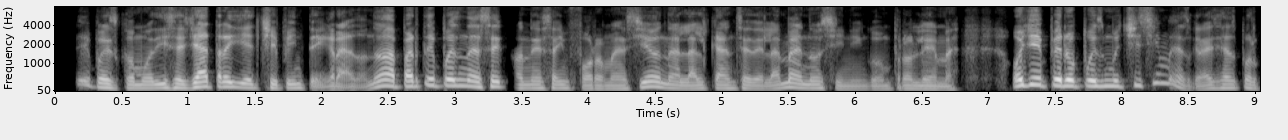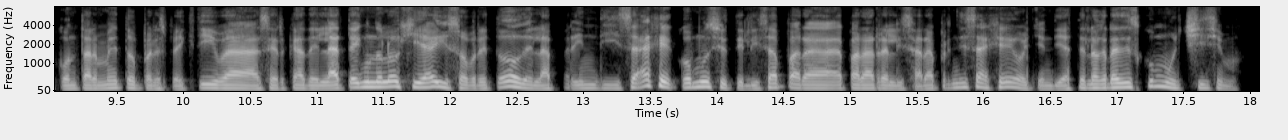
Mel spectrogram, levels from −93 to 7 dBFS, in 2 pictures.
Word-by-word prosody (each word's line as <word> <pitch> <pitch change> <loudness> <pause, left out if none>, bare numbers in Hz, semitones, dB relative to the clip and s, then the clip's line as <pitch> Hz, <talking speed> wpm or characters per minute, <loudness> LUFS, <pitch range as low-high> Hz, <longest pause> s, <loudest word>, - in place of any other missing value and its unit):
Y, 125 - -5
pues, 140 -6 +2
como 120 0 -1
dices, 135 0 +2
ya 170 +4 +8
trae 170 -5 +3
el 130 - -2
chip 130 0 -1
integrado, 130 -2 -3
¿no? 190 +8 +3
Aparte, 190 +4 +4
pues, 215 -1 +5
nace 180 -2 +3
con 125 -5 -6
esa 125 0 -3
información 110 +7 -2
al 115 -3 -2
alcance 115 +1 -3
de 110 -1 -4
la 115 +5 -4
mano 130 -5 0
sin 105 -4 -5
ningún 100 +1 -10
problema. 105 -3 -5 0.4
Oye, 230 +5 +7
pero, 205 -4 +9
pues, 195 -1 +5
muchísimas 215 - -2
gracias 120 +5 -4
por 130 -4 -6
contarme 110 +3 -3
tu 125 -3 -5
perspectiva 110 +2 -2
acerca 110 +2 -4
de 110 -1 -4
la 115 +1 +3
tecnología 170 +2 +1
y, 165 -4 +1
sobre 115 -3 -4
todo, 170 - 0
del 120 -5 -3
aprendizaje, 120 - -3
cómo 165 +4 0
se 150 - -3
utiliza 110 +4 -5
para 120 -5 -1
para 115 -2 -1
realizar 110 -1 -5
aprendizaje 150 +7 -4
hoy 115 -7 -5
en 105 0 -8
día. 105 0 -5
Te 135 - -6
lo 130 - -1
agradezco 150 +7 0
muchísimo. 125 - -4
125 Hz, 185 wpm, -21 LUFS, 110-160 Hz, 0.4 s, pero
